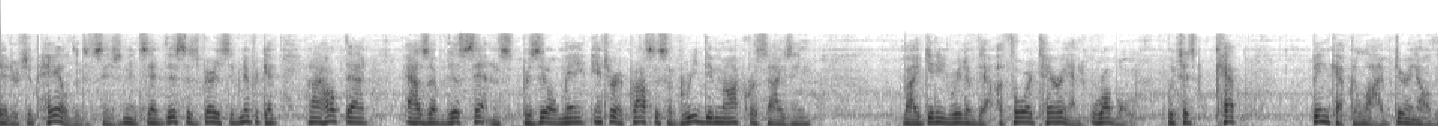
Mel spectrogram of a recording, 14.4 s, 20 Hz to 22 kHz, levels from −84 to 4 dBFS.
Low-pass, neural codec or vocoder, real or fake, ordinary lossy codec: 7.2 kHz; codec, 16 kHz, 4.8 kbps, FACodec; fake; AAC, 32 kbps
